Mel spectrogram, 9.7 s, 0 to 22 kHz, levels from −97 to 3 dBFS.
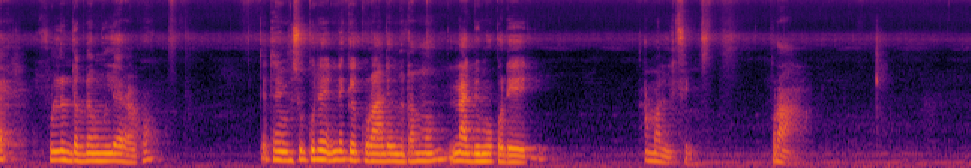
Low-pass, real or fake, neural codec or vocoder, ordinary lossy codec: none; real; none; none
